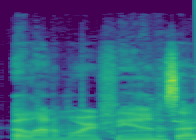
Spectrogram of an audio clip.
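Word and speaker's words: Ilona Maher: like Instagram reals so I'm a big like Elana Mo fan is that how you say her name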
